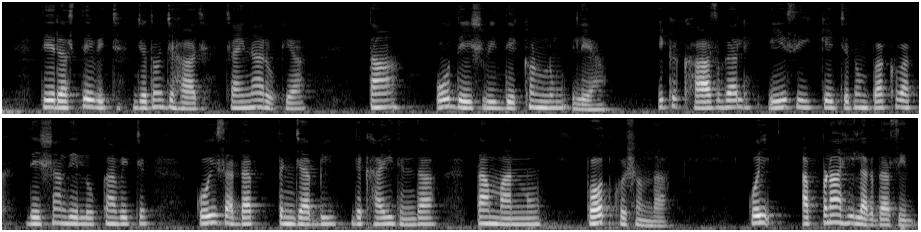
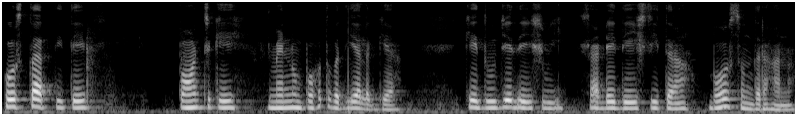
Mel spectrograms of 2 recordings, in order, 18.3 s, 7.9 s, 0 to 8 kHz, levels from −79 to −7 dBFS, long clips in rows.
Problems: none marked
